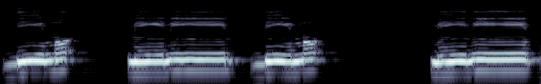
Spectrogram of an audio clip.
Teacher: من غير كز يعني بسلاسة بمؤمنين الميم مضمومة همزة بعدها ساكنة، لا تسحب ضمة الميم إلى الهمزة الساكنة ، تقول بيم نطقت الهمزة ولا زالت الشفاء مضمومة، رجع الشفاء · تقلقلها بمؤمنين، ولا تنطق همزتين بمؤمنين لأنه لم تقفل الأوتار الصوتية، الهمزة بقفل الأوتار الصوتية تماما حتى تخرج صافية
